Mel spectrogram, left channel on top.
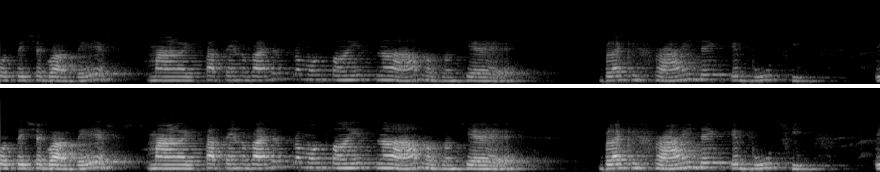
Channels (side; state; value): left; quieter; 10.4 dB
